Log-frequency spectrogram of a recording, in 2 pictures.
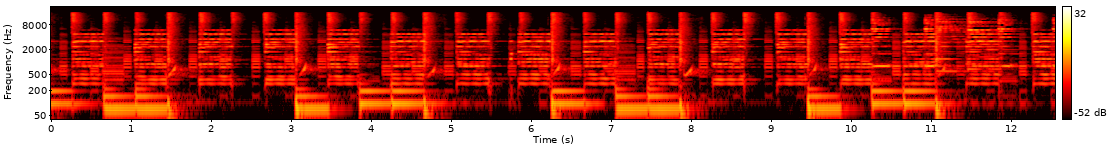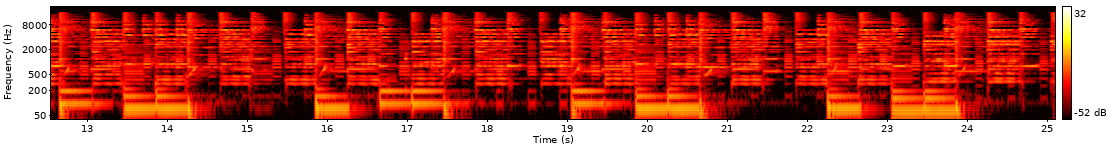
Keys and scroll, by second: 24.1 m.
